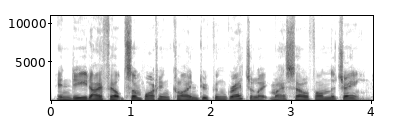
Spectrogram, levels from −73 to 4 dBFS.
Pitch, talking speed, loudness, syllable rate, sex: 155 Hz, 165 wpm, -17 LUFS, 5.7 syllables/s, male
